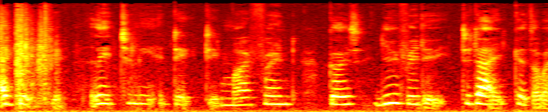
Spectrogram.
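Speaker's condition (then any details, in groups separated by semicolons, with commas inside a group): Cerebral palsy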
